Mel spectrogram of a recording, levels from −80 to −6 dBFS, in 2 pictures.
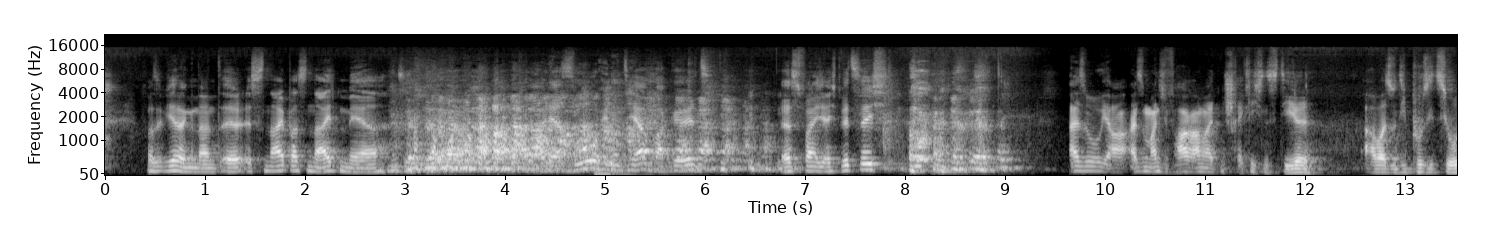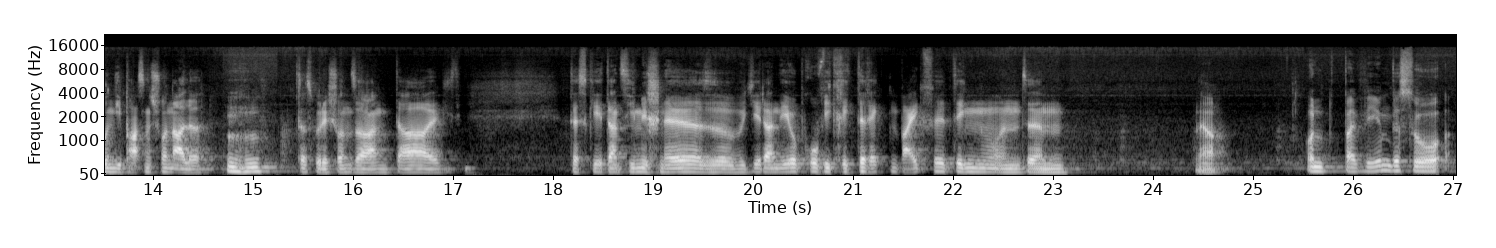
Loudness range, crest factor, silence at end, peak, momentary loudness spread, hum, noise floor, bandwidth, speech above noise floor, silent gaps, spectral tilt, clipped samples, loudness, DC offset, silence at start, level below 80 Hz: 7 LU; 18 dB; 0 s; 0 dBFS; 10 LU; none; -48 dBFS; 15.5 kHz; 30 dB; none; -4.5 dB/octave; under 0.1%; -18 LUFS; under 0.1%; 0 s; -52 dBFS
